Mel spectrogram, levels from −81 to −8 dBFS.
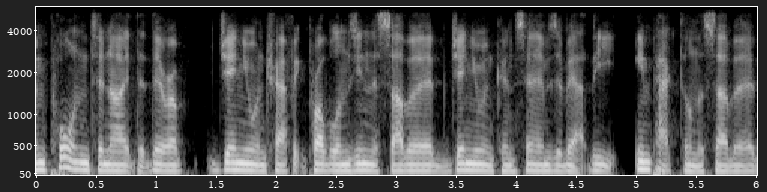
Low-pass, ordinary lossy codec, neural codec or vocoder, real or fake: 5.4 kHz; Opus, 24 kbps; codec, 16 kHz, 4.8 kbps, FACodec; fake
